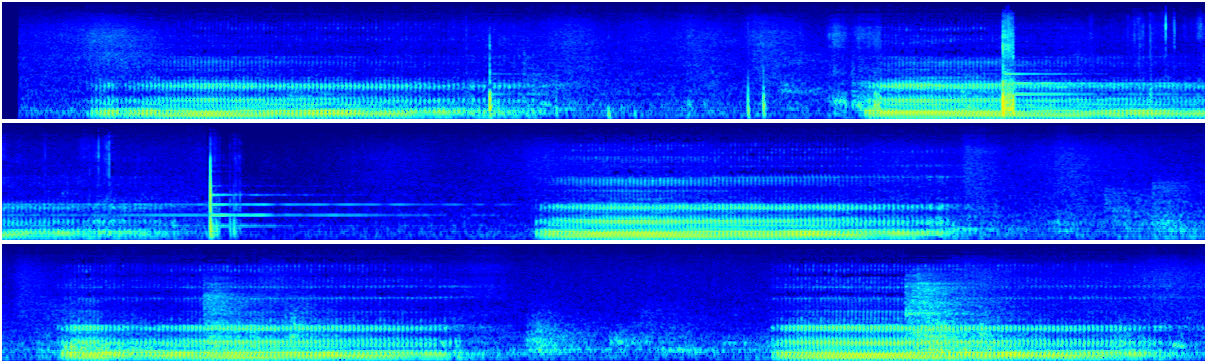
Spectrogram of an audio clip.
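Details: Snoring in a sleeping horse: deep, rumbling, drawn-out breaths about every four seconds with quiet gaps between them.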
